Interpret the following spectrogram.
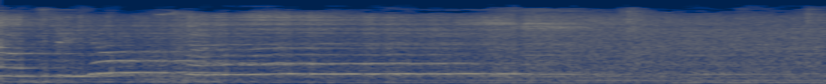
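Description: A child singing into a microphone over a backing track, stepping up in pitch about half a second in and then holding one long note until about three seconds in.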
